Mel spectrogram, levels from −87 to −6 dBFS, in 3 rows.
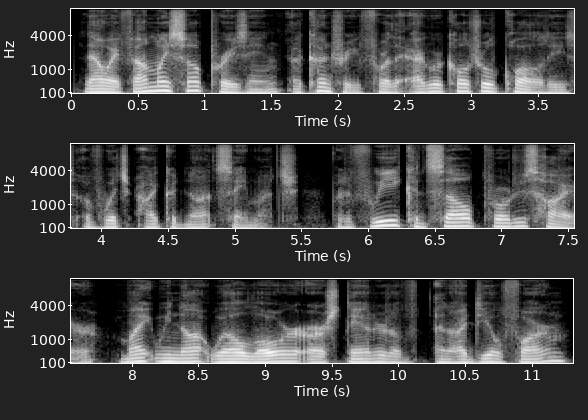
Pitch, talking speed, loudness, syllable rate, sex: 125 Hz, 190 wpm, -16 LUFS, 4.8 syllables/s, male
